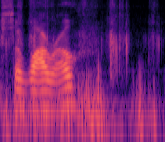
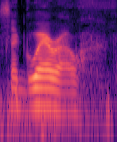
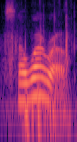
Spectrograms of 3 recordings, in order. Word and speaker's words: saguaro: a saguaro cactus, or saguaro. I grew up always pronouncing it saguaro, but in Spanish-speaking areas, the GU is a W sound, so it's saguaro.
